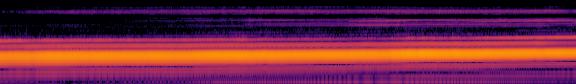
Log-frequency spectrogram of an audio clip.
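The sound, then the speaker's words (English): A siren sound effect: one loud, steady, whistle-like tone that glides slowly upward in pitch for about seven seconds, with no one talking. “Right, that is the nonsense siren.”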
